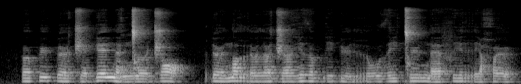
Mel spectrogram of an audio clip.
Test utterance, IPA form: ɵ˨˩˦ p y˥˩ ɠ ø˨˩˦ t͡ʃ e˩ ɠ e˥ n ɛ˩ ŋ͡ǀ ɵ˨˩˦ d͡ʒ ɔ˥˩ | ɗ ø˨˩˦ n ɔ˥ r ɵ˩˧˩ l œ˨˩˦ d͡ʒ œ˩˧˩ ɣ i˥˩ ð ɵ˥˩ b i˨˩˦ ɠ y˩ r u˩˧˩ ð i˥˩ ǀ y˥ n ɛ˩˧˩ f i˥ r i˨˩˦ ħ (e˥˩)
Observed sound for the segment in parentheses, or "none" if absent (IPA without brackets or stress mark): ø˥˩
